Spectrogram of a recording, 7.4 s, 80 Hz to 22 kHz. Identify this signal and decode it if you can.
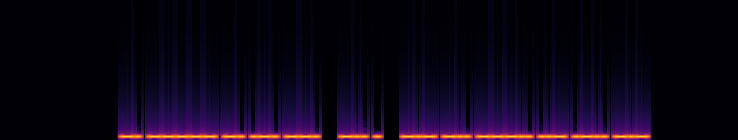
Morse code, heard as a keyed tone, about 36 wpm, 700 Hz. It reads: N0NRG DE KD8ULK
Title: USA Callsign DE Callsign 35wpm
